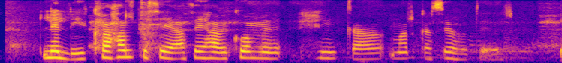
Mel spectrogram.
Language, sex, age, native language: Icelandic, female, 18-19, Icelandic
